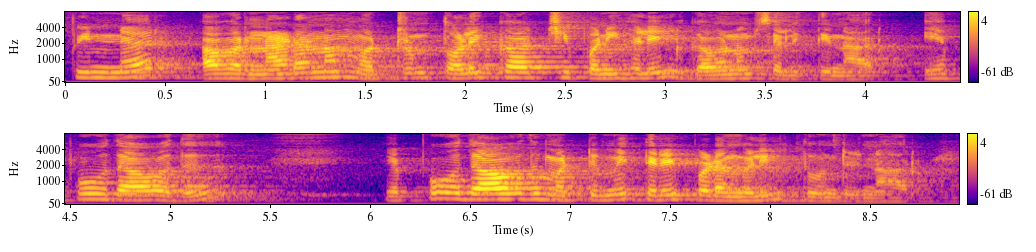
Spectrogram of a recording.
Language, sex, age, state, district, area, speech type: Tamil, female, 60+, Tamil Nadu, Namakkal, rural, read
